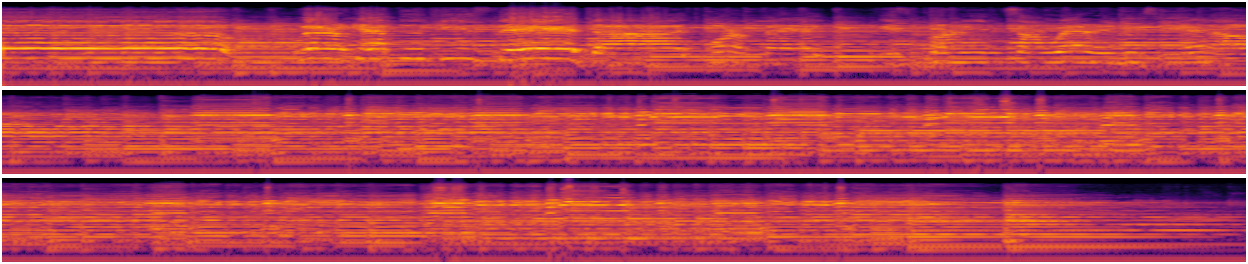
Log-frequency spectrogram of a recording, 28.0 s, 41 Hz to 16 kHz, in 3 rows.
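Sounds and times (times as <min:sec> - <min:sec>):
harmonica playing: 0:00.0 - 0:27.9
strummed acoustic guitar: 0:00.0 - 0:27.9.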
